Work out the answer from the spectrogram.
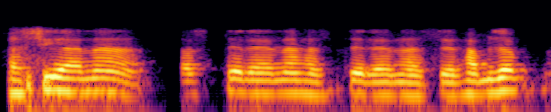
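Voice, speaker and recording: A man's voice: mid-range voice, steady tone, moderate pace. A man giving a spiritual discourse as a devotional teacher, switching between Hindi and English and repeating his phrases, with a chatty storytelling manner. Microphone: video call. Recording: dull lo-fi online call audio.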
